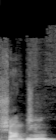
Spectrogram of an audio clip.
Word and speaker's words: Shang-Chi: So it's Shang-Chi.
